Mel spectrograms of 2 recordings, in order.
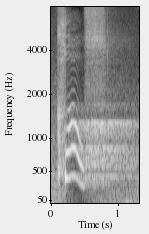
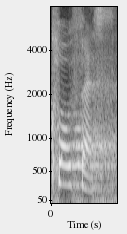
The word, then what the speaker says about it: clothes: like chocolate number two close close close not closest not closest it's close close so it is a silent letter so we don't burn on it we cut it out so for example she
